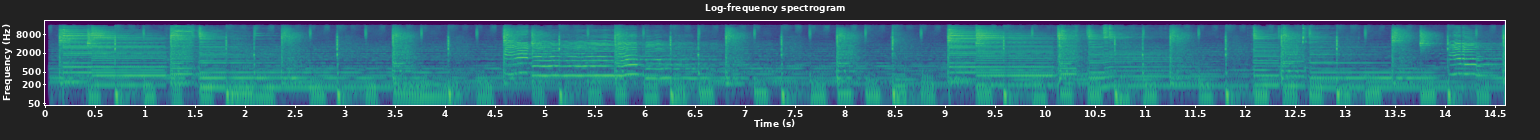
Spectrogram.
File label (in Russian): Саксофон и гитара; рингтон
